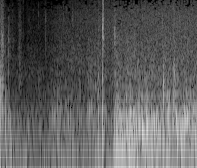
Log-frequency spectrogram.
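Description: A sudden sharp thunder crack splits the air midway, followed by a heavy, sustained low rumble that rolls on loudly over steady background noise.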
